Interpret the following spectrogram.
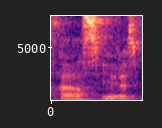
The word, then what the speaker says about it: Arceus: a different name uh Arceus or Arceus original correct oh there we go original pronunciation was RCS but they changed their tutorials reasons yeah I've always said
